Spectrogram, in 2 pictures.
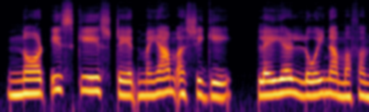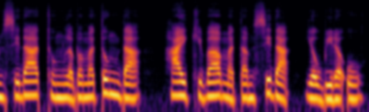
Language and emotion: Manipuri, neutral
